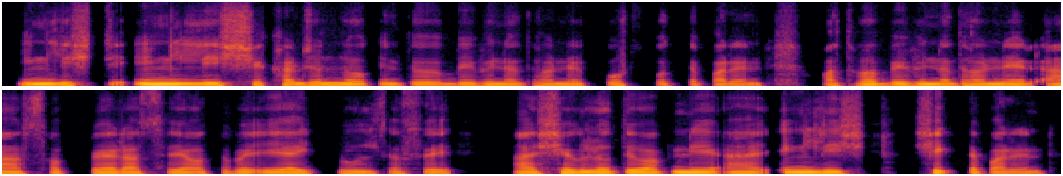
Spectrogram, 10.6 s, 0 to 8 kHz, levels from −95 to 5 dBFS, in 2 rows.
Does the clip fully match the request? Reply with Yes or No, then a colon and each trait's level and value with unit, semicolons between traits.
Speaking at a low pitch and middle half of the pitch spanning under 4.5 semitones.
Yes: low, 120 Hz; average, 2.8 semitones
